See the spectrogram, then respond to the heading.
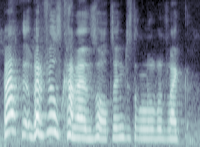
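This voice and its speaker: A woman's voice: a little high, lively intonation, fairly quick, fairly bright tone, soft background music. A woman hosting a reaction video, thinking aloud in casual commentary and often addressing the characters directly.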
